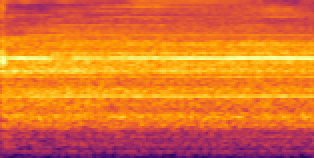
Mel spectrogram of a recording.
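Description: Cordless heat gun blowing hot air onto a piece of polycarbonate to soften it for bending: a steady airy hiss with a faint high whine.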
